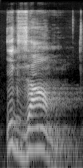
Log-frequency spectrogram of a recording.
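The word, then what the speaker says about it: exam: कोई स्वर आए तो एक्स का उच्चारण गस पड़ा जाता है जैसे ई एक्स ए एम एग्जाम आधा ग और ज एग्जाम एग्जाम मीस परीक्षा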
